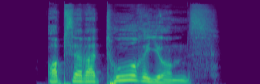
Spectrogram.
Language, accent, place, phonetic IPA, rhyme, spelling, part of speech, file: German, Germany, Berlin, [ɔpzɛʁvaˈtoːʁiʊms], -oːʁiʊms, Observatoriums, noun, De-Observatoriums.ogg
- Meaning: genitive singular of Observatorium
